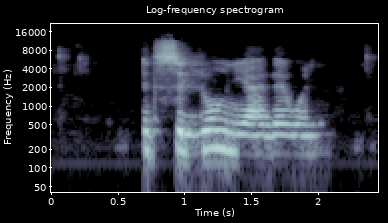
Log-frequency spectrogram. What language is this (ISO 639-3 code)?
kab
